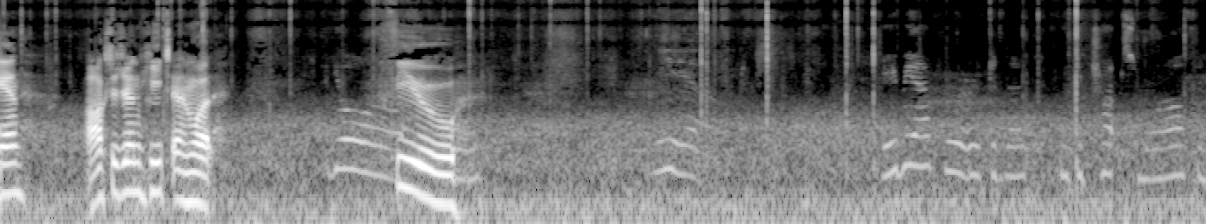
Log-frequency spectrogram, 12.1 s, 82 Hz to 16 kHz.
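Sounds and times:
branches crackling in fire: 0:00.0 - 0:12.0
sharp pops of fire: 0:00.0 - 0:12.0.

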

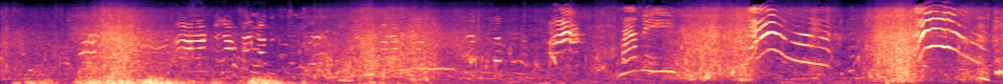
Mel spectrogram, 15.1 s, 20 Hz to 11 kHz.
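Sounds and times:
water splashing: 0:00.0 - 0:15.0
children squealing and calling: 0:01.0 - 0:15.0.

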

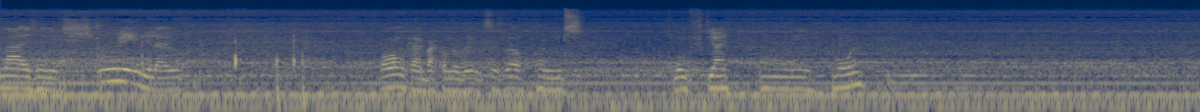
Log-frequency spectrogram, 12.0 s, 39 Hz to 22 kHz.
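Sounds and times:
washing machine motor hum: 0:00.0 - 0:12.0.

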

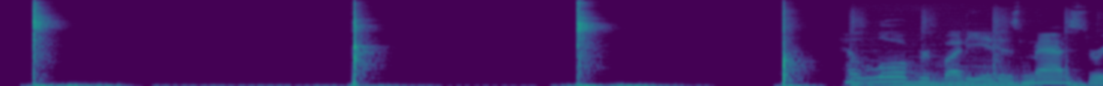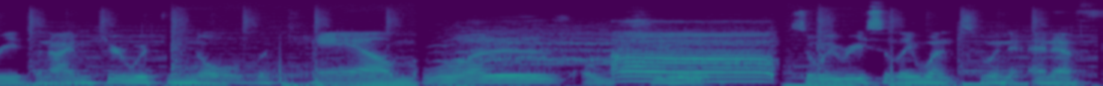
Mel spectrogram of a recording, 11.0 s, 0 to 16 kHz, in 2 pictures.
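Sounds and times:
sharp hand smacks: 0:00.2 - 0:00.4, 0:01.8 - 0:02.0, 0:03.9 - 0:04.1.

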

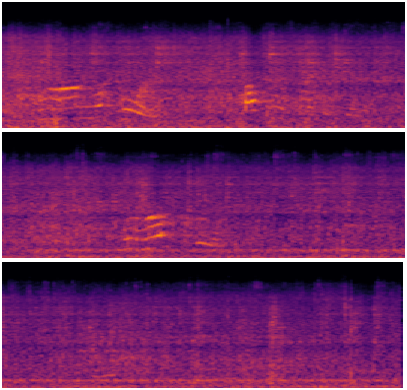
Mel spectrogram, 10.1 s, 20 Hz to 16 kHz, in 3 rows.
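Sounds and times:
electric train rumbling: 0:00.0 - 0:10.0
train wheel clicks: 0:00.0 - 0:10.0.

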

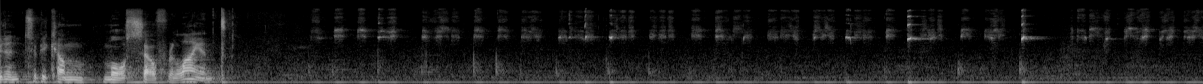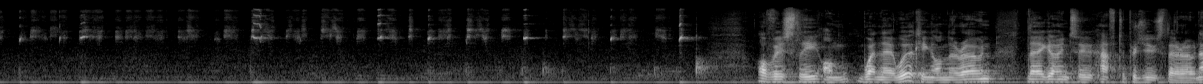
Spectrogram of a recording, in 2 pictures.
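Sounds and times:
steady low hum: 0:00.0 - 0:20.7
marker squeaking on whiteboard: 0:03.1 - 0:19.1.

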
